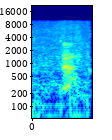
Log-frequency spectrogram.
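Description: A sea lion gives a single short, hoarse bark.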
